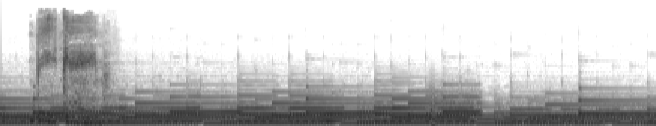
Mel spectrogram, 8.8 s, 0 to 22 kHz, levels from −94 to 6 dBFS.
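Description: At 5.74 s a call bitrate drop sets in and lasts to the end of the clip at about 8.76 s. The network's bandwidth estimate fell, so the encoder was forced onto far fewer bits. The audio turns coarse and watery, with the top end dulled. The degradation fits a fall from about 64 kbps to roughly 15 kbps, holding at its lowest for the final 1.71 s without recovering.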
